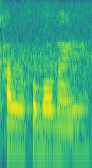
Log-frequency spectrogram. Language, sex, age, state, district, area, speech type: Bodo, male, 18-30, Assam, Kokrajhar, rural, spontaneous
